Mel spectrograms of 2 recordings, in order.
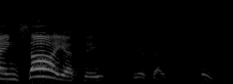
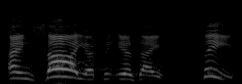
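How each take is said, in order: First: "Anxiety" said slowly and firmly, "thief" dropping away; slow, clear emphasis. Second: Slow, loud preaching with a high punch on "thief"; loud and clear. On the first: Preacher gives congregation the key line, "Anxiety" slow and clear, "thief" falling away. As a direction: set out "Anxiety is a thief" deliberately, easing off at the end. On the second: Preacher repeats the key line to congregation, loud and clear. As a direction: proclaim it, pausing before a raised "thief". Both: Real, not acted. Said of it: "say this loud and clear".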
